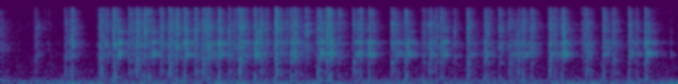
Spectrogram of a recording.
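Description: Clear plastic travel perfume container being handled close to the microphone: a quiet, rapid run of soft clicks and rustles from fingers and nails on the plastic.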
